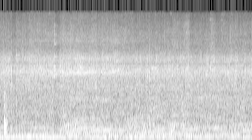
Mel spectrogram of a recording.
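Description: Busy wet street: a motor vehicle engine running close by over a steady wash of background noise, with one brief knock at the start.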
